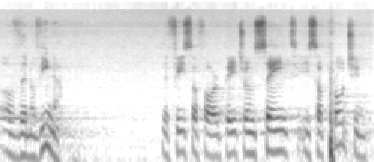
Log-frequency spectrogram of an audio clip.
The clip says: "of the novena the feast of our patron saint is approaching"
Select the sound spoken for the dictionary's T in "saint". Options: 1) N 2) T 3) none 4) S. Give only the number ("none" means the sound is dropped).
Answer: 2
